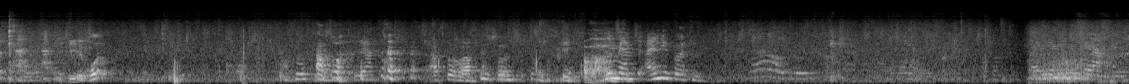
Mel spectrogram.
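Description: A middle-aged man talks casually close by.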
